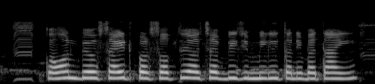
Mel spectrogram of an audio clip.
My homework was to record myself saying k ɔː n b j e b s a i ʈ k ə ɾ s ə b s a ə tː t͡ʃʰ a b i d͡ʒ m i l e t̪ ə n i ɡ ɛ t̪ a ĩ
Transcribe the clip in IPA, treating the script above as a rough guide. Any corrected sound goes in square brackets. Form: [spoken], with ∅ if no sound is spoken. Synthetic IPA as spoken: k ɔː n b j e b s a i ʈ [p] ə ɾ s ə b s [e] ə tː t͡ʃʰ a b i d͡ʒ m i l [i] t̪ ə n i [b] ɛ t̪ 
